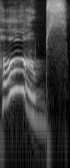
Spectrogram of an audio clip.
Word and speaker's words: herbs: Strawberries, cherry, plum, and dried herbs. Herbs. The H is silent.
